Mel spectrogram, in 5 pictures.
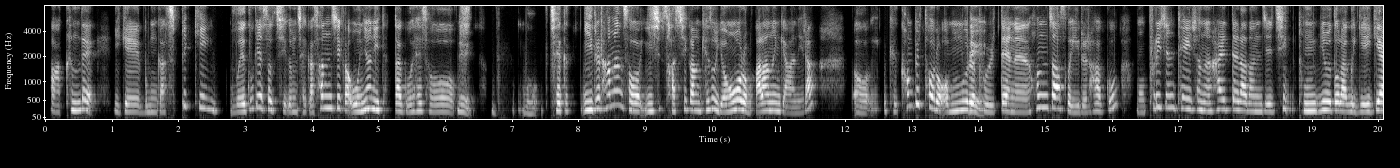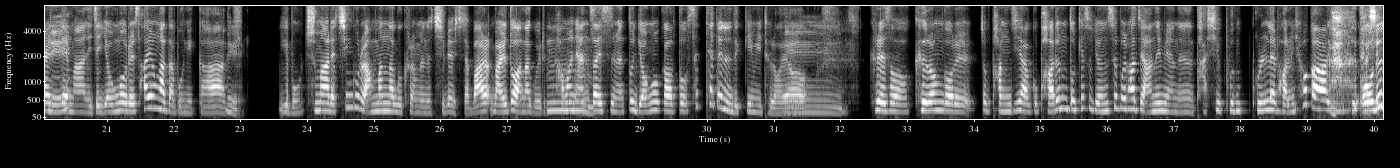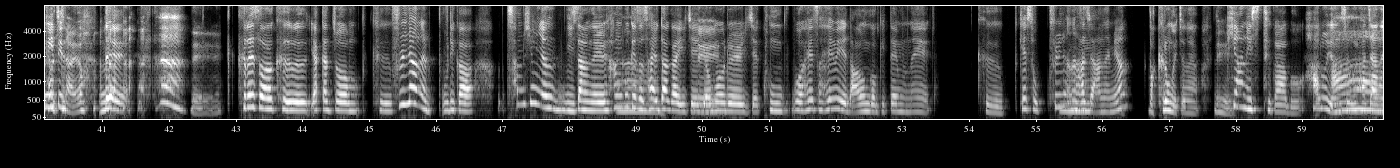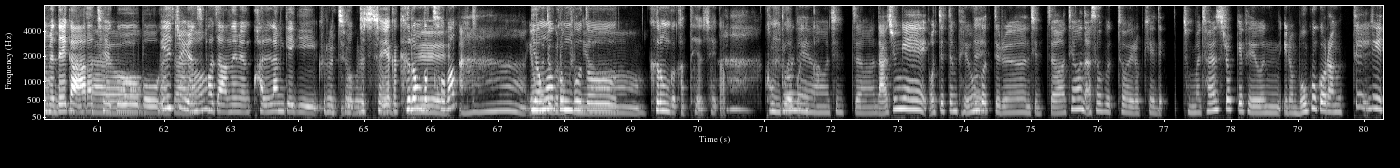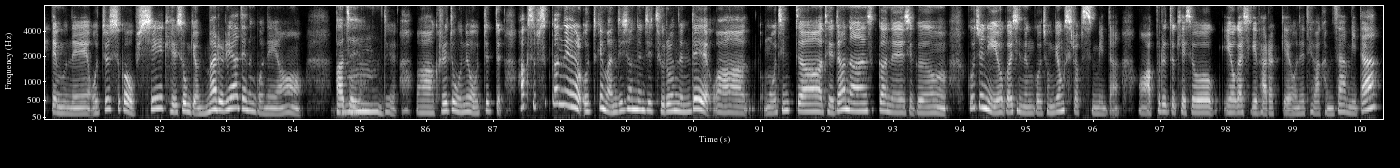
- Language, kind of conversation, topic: Korean, podcast, 학습 습관을 어떻게 만들게 되셨나요?
- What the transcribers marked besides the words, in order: other background noise; tapping; laugh; laugh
